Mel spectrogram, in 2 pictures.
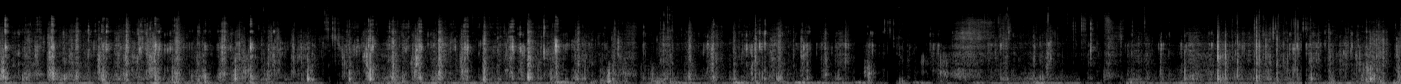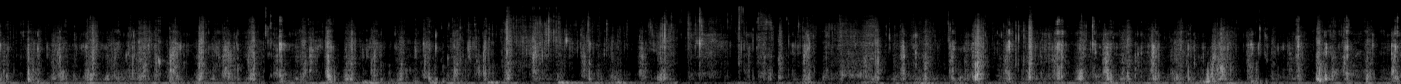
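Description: Close-miked crunching and chewing of crispy Korean fried chicken, two people biting into and chewing the coated drumsticks: a dense, irregular stream of crisp crackles and crunches.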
